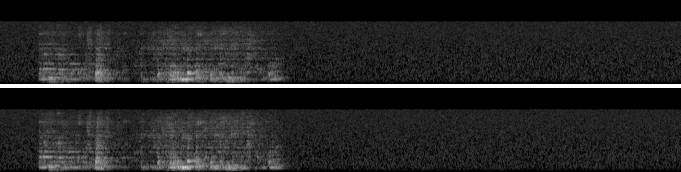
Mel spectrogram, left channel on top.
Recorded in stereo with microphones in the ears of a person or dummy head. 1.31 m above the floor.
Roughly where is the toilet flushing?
Centre.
